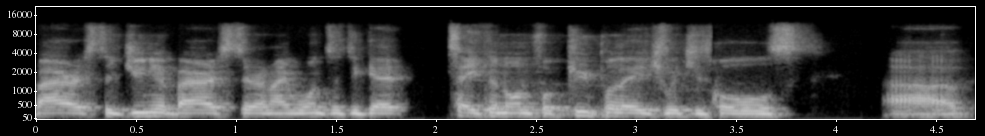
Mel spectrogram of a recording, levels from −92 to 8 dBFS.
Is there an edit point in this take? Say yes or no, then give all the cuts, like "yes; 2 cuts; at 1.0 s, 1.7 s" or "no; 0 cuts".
yes; 2 cuts; at 1.9 s, 3.4 s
